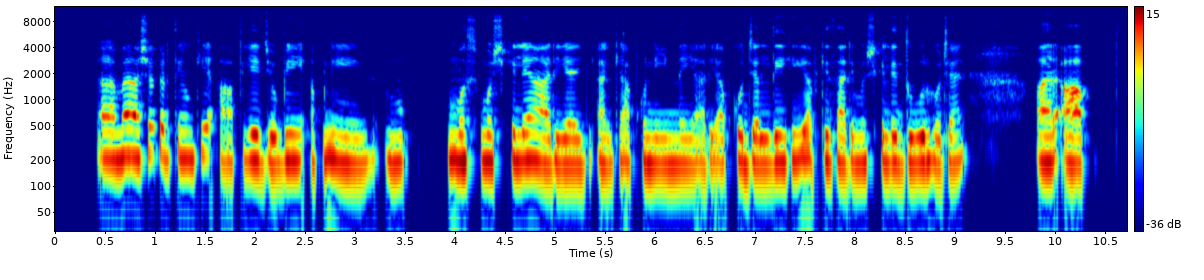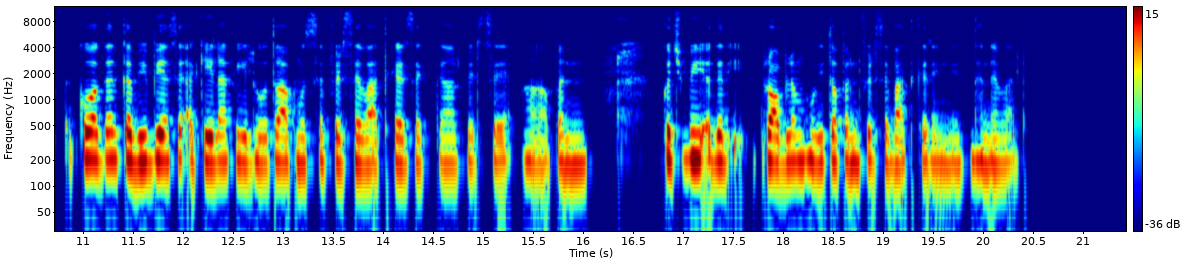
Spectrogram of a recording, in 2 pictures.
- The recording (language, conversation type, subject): Hindi, advice, रात में बार-बार जागना और फिर सो न पाना
- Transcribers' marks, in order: tapping; other background noise; in English: "फील"; in English: "प्रॉब्लम"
